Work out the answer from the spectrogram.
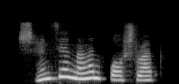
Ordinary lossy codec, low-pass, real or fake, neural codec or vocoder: MP3, 48 kbps; 7.2 kHz; fake; codec, 16 kHz, 0.5 kbps, X-Codec, HuBERT features, trained on general audio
